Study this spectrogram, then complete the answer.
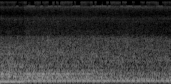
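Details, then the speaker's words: New LG washing machine spin-drying while soapy water drains continuously through the outlet: even low motor hum under steady hiss, no knocks or scraping; normal spin and drain. "ആ ഉലയ്ക്കുന്ന വെള്ളമാണ് ഈ ഔട്ട്ലെറ്റിൽ കൂടെ പുറത്തോട്ട് continuous ആയിട്ട് പോയിക്കൊണ്ടിരിക്കുന്നത്. തുണി കഴുകി ഉലച്ച സോപ്പിൻ്റെ വെള്ളമാണ് ഈ പോകുന്നതെല്ലാം."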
